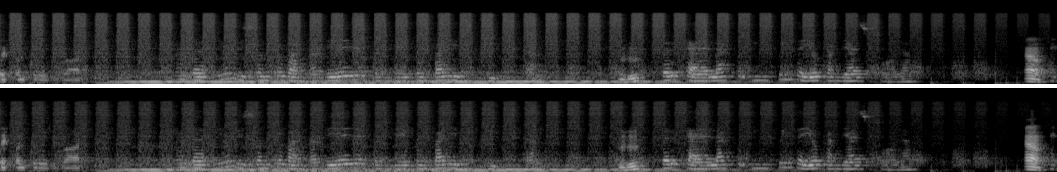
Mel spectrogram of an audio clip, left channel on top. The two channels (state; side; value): normal; both; correlation 0.63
